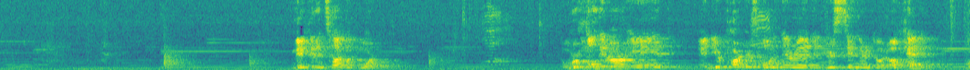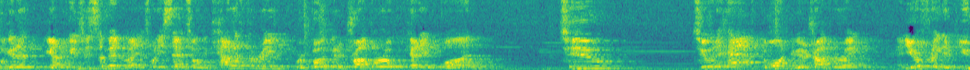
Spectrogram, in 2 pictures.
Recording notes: We had some technical difficulties this week, so please excuse the audio quality.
